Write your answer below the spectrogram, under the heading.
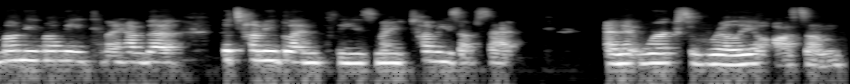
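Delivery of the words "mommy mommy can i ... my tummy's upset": put-on child's voice. Retelling how the kids come asking for an oil: imitating the kids asking. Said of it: "my kids will come to me sometime and be like".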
